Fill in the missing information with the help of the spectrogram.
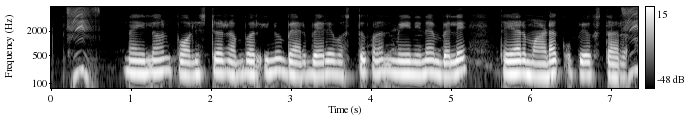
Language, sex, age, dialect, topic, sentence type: Kannada, female, 36-40, Dharwad Kannada, agriculture, statement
